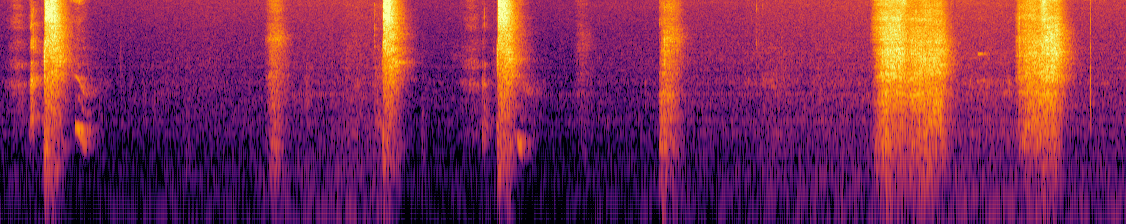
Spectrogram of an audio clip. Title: Sneezing and Nose blowing at his best!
